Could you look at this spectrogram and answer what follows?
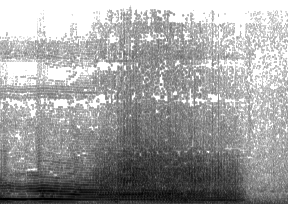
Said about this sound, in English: That is a fart. That's amazing. Can't fool me. F-A-R-T. That's what that is.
